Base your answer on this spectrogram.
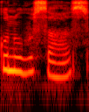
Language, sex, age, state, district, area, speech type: Kashmiri, female, 18-30, Jammu and Kashmir, Pulwama, rural, spontaneous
